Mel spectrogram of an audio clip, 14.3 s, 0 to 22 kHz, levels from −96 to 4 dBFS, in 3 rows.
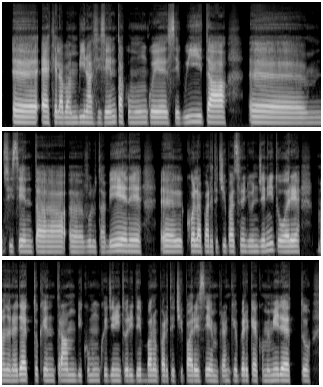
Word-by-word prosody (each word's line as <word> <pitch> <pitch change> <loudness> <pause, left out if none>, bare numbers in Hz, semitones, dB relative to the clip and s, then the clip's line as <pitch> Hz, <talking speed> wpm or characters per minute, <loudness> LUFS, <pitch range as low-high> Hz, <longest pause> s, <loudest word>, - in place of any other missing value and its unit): ehm, 175 -2 +6
è 175 - +6
che 175 - -3
la 165 - +2
bambina 165 +1 -1
si 165 +1 -11
senta 170 +3 0
comunque 170 0 -1
seguita, 175 +2 +3 0.3
ehm, 165 -2 0
si 165 - -7
senta, 165 -1 0
ehm, 160 -1 -5
voluta 160 -1 -9
bene, 175 0 +4 0.3
ehm, 170 0 0
con 180 - -1
la 170 -1 +2
partecipazione 175 +2 -4
di 170 - -6
un 170 - -7
genitore, 175 -2 +1 0.2
ma 170 - -5
non 165 -1 -2
è 165 - +1
detto 185 0 +3
che 175 - -8
entrambi 170 0 -3
comunque 170 0 -10
i - - -23
genitori 170 0 -2
debbano 170 0 -1
partecipare 165 0 -2
sempre, 160 -1 -1
anche 165 +1 -8
perché, 170 +1 0
come 165 +1 -9
mi 170 +2 +2
hai - - +4
detto, 170 -1 +2
170 Hz, 165 wpm, -23 LUFS, 165-175 Hz, 0.3 s, ehm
